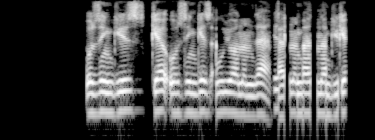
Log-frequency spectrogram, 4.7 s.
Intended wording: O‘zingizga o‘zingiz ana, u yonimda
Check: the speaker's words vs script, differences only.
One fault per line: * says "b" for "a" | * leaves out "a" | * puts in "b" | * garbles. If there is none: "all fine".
* leaves out "ana"
* garbles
